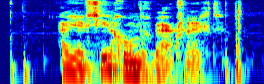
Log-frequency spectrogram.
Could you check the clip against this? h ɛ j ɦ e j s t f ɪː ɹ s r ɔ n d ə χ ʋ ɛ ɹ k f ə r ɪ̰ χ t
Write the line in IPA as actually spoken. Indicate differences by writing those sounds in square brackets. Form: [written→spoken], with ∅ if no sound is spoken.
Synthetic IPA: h ɛ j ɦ e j [s→f] t [f→s] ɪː ɹ [s→χ] r ɔ n d ə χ ʋ ɛ ɹ k f ə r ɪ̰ χ t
